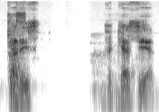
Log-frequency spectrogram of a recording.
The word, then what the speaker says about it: Aristakessian: And again, my guest today is Aristakessian. I am so going to butcher that. I'm so sorry. Aris, how do you pronounce? I'm sorry. Arista. Aristakessian.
